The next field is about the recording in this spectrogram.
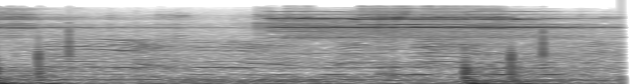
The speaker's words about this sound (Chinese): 二层小楼的别墅，电话铃声来自楼下的客厅。慢慢的下楼，电话铃声越来越响，却没有人去应答。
